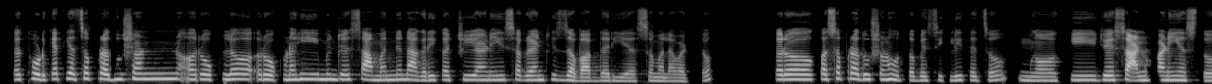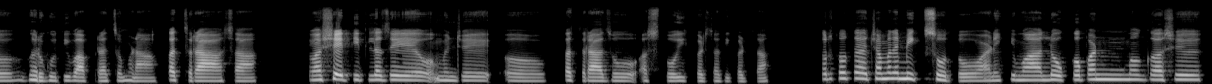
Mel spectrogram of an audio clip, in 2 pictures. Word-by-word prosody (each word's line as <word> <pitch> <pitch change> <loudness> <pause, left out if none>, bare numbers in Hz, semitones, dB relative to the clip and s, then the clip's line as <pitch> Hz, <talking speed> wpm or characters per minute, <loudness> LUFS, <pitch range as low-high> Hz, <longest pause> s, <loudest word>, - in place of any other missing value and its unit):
तर - - +1
थोडक्यात, 250 0 +1
याचं 260 0 +2
प्रदूषण 255 +1 +2 0.2
रोखलं, 235 +1 +1
रोखणं 220 0 0
ही 240 +1 +1
म्हणजे 230 0 +1
सामान्य 215 -2 +1
नागरिकाची 210 0 -1
आणि 205 0 -1
सगळ्यांचीच 210 0 -2
जबाबदारी 165 -3 0
आहे, 160 - -4
असं 175 +3 -5
मला 160 -1 -4
वाटतं. 155 +5 -8 0.7
तर 225 0 +5 0.3
कसं 240 +3 +2
प्रदूषण 230 -3 +1
होतं, 210 -4 -1
बेसिकली 190 +1 -5
त्याचं, 190 +2 -5 0.3
अ, 180 0 -1
की 205 -1 -1
जे 210 -1 +3
सांडपाणी 200 0 +4
असतं, 185 -2 -3
घरगुती 180 -3 -2
वापराचं 165 0 -2
म्हणा, 155 -4 -3 0.2
कचरा 185 -5 +3
असा 160 -1 -3 0.6
किंवा 210 +1 +3
शेतीतलं 215 -1 +5
जे, 215 -1 +3 0.4
म्हणजे 185 -1 -3 0.3
अ, 175 - -7 0.5
कचरा 175 -4 +1
जो 165 -2 -4
असतो, 165 -1 -5
इकडचा 160 -2 -7
तिकडचा, 145 0 -10 0.6
तर 245 - -2
तो 275 - +4
त्याच्यामध्ये 270 0 +3
मिक्स 260 0 +3
होतो 170 -5 0
आणि 180 +1 -2
किंवा 200 -1 +3
लोकं 205 +1 0
पण 230 0 +4 0.2
मग 225 -1 -2
असे 215 0 0
205 Hz, 135 wpm, -22 LUFS, 175-230 Hz, 0.7 s, तर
